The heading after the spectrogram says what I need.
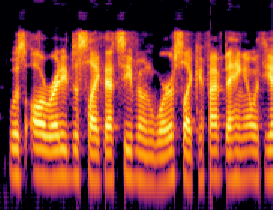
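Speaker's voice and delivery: usual speaking voice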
